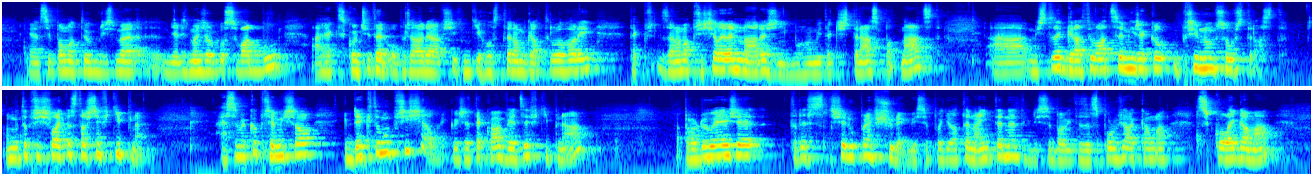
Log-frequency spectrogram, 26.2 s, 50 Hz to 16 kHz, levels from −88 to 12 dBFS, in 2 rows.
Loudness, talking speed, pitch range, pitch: -29 LUFS, 185 wpm, 140-175 Hz, 150 Hz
